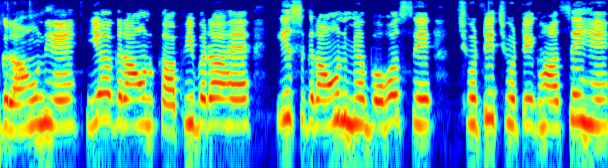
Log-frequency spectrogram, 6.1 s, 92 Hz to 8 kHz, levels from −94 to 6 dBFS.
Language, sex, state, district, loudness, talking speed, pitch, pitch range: Hindi, female, Bihar, Saran, -13 LUFS, 150 wpm, 290 Hz, 285-310 Hz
